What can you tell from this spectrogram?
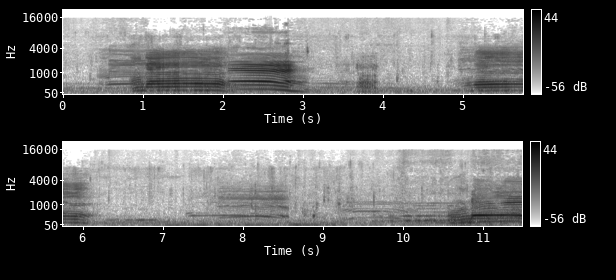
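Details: Female cows grazing in a forest moo with several long harmonic lowing calls, with quieter ones between.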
